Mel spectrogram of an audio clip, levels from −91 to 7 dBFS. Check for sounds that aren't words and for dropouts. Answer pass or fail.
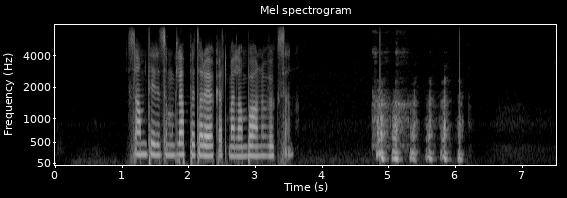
fail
